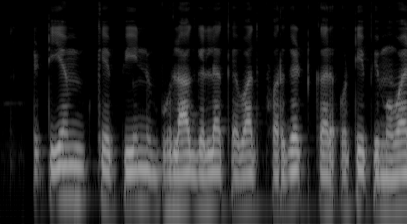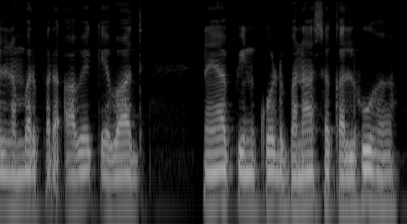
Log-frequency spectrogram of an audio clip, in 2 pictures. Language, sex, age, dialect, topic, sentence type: Magahi, male, 18-24, Western, banking, question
